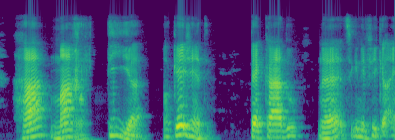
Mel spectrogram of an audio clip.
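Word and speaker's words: ἁμαρτία: Mas em grego, quando tem um Hzinho desse aí, significa que ele tem um espírito rude, que deve ser pronunciado. Então, hamartia.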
